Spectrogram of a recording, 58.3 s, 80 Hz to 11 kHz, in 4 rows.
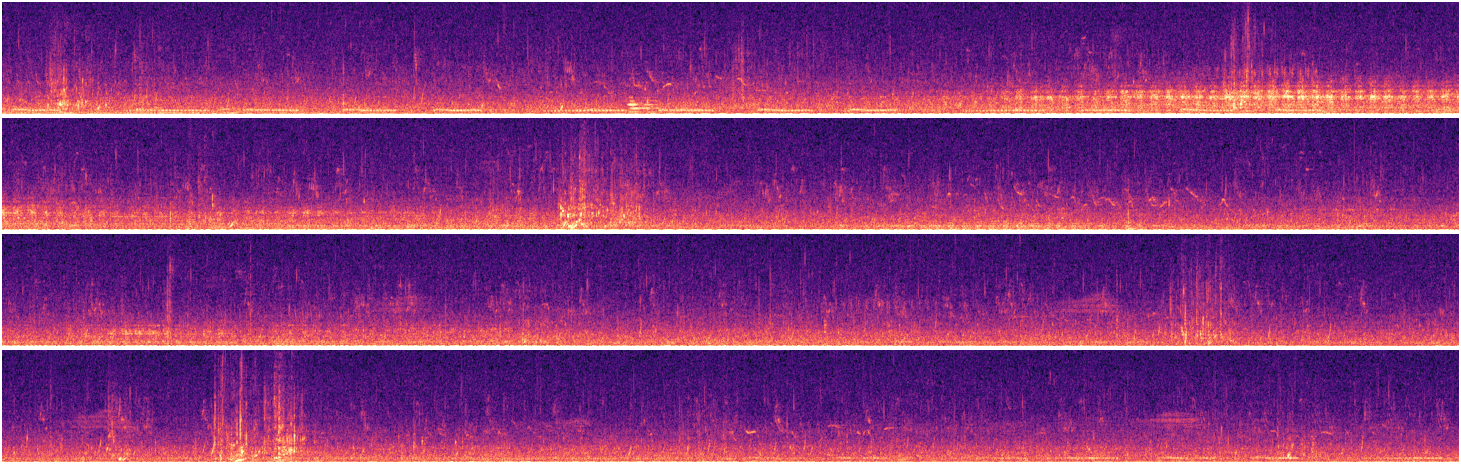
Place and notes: Nagozelo do Douro, praia fluvial - Nagozelo, rio, manha
Manha ao pe do rio em Nagozelo do Douro. Mapa Sonoro do Rio Douro. Morning soundscape in Nagozelo do Douro, Portugal. Douro River Sound Map.
17 August 2010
